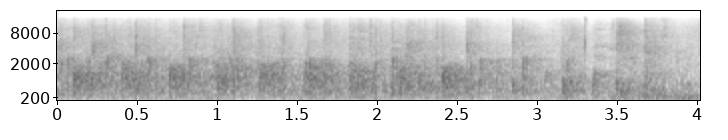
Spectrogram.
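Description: Congregation applauding: a dense, irregular patter of many hands clapping, which eases off near the end.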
